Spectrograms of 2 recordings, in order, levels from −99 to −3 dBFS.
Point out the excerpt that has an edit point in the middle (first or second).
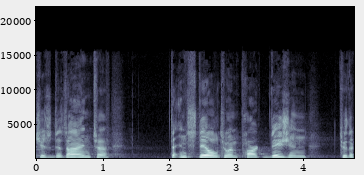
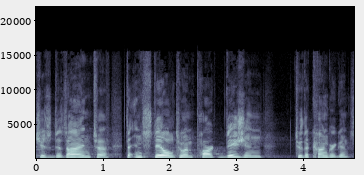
second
